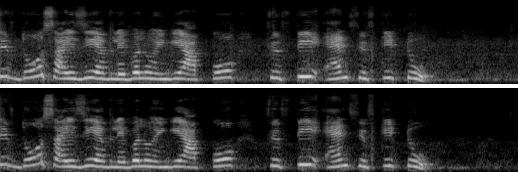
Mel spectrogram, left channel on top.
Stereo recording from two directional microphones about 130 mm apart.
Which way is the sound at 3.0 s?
15° right (ahead or behind).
